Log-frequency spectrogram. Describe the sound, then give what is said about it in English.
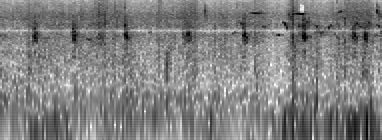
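A male bobolink, up a tree at the edge of a field, gives a short, clipped, angry version of its song: a string of high, sharp notes repeated every half second or so over steady rustling background noise, with no one talking. “it's an angry short version of his song, bobbling song.”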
